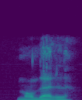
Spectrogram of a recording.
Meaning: a punch, a jab, especially one that is quick and hard to dodge
- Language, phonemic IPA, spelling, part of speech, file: French, /mɑ̃.dal/, mandale, noun, Fr-mandale.ogg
